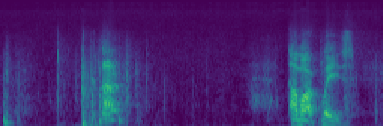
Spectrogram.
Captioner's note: groans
